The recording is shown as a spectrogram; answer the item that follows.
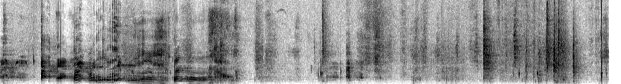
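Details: Staffordshire Bull Terrier making weird noises: strained, whining, warbling vocal sounds, loudest and most continuous in the first two and a half seconds, then quieter scattered grunts and snuffles until the end.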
